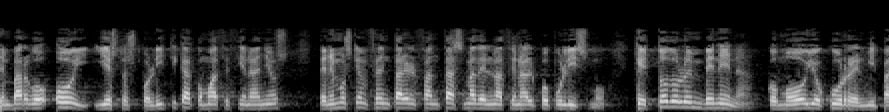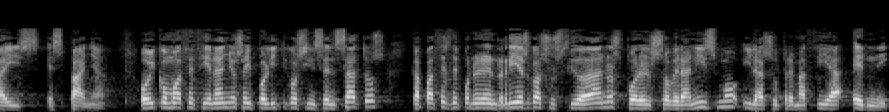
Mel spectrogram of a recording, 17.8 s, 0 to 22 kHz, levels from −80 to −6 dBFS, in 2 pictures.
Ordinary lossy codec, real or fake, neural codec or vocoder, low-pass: none; real; none; none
